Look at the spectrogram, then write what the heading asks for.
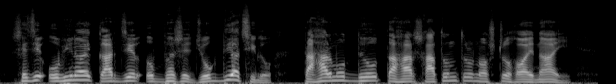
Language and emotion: Bengali, neutral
